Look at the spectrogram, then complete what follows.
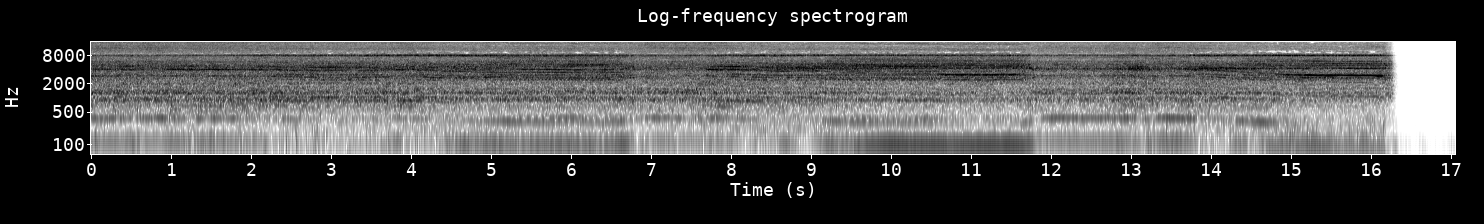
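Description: Cordless 20 V brushless angle grinder running under load from a wooden block pressed against its spinning flange. Its pitch sags and recovers several times, then it cuts out abruptly near the end as the battery pack's protection trips under the voltage sag.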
